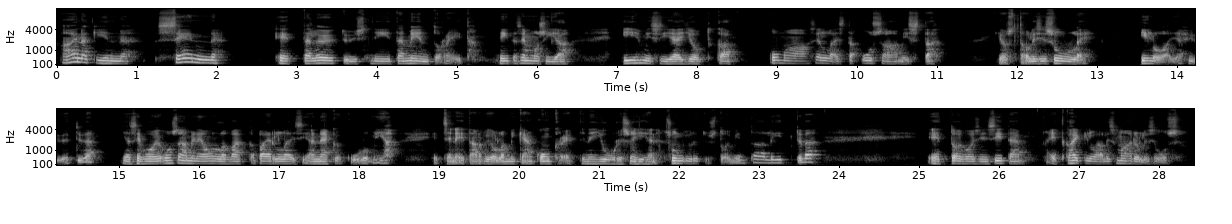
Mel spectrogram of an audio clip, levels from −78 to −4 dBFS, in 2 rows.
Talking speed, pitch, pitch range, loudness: 95 wpm, 160 Hz, 150-185 Hz, -27 LUFS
